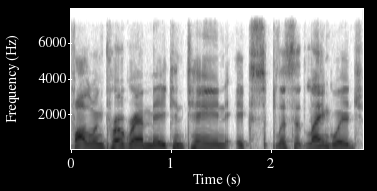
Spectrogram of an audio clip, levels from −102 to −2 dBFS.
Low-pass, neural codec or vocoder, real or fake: 7.2 kHz; none; real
